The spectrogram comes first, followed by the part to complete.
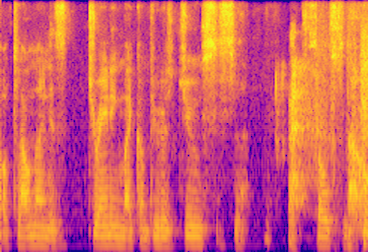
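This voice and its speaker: The speech comes in a Quebec accent with monotone, flat intonation. The pace is fairly slow. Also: man, fairly low pitch for a man. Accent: French Canadian accent in English. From Quebec (French Canada). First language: French. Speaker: computer science student. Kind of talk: pair programming session.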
